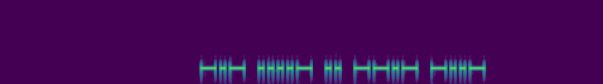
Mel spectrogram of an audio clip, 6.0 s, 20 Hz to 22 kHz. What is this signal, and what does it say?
Morse code, heard as a keyed tone, about 25 wpm, 700 Hz. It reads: K4IQX
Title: USA Call Signs - 5 Characters - 25wpm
